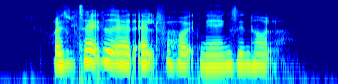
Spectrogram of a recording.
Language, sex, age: Danish, female, 37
